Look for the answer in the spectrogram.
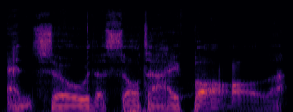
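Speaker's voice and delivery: loud, very slow demonic pronouncement; heavy, menacing creature voice; ominous demon. A narrator's reading. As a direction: draw it out like a curse from the shadows. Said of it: "Kudal's voice seemed to come from the shadows".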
